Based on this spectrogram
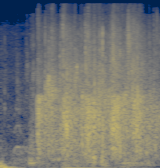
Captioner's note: audience applauds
